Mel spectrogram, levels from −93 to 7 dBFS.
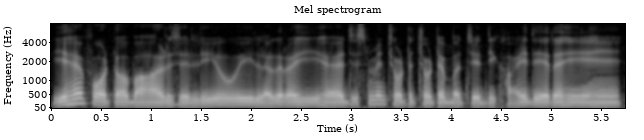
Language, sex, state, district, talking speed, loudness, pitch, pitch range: Hindi, male, Rajasthan, Churu, 190 wpm, -26 LUFS, 115 Hz, 110-120 Hz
